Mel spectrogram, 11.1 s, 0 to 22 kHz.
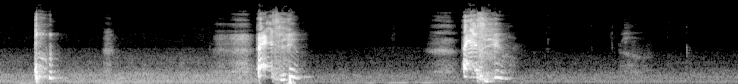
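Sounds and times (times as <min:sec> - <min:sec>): woman sneezing: 0:03.8 - 0:04.6, 0:06.9 - 0:07.7.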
